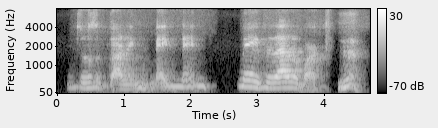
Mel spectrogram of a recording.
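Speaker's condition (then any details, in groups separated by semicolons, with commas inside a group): Multiple system atrophy; cannot walk on land, uses scooter, water therapy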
